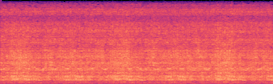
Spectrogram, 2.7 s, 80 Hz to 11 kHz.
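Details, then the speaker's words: 1962 International Harvester C112 pickup V8 after Holley 2-barrel carburetor rebuild, new plug wires: steady, even exhaust rumble through true dual glasspack exhaust, no misses or shake; idling smoothly on all eight. "beautiful beautiful running on all eight not a shake so we my Lord what a good running truck tonight"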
